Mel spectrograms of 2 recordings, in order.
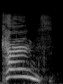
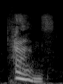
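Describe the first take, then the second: First: It is said with the Irish vowel. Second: It is said with the Australian vowel. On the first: "it's spelled C A I R N S. That's Cairns" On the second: "I said cans the way that the Australians say cans"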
